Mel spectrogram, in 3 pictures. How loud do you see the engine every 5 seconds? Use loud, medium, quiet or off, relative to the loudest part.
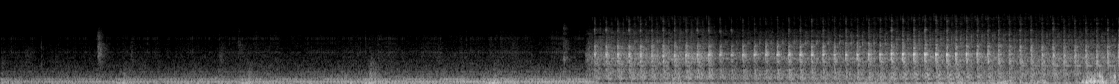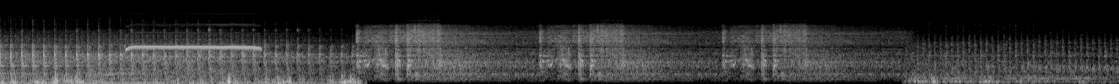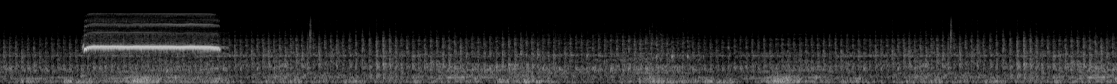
medium, loud, loud, medium, quiet, quiet, quiet.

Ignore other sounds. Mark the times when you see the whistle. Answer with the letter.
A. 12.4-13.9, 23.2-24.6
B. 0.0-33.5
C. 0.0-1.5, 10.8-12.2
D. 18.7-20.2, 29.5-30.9
A.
